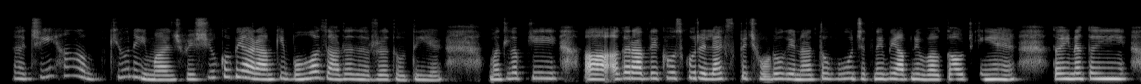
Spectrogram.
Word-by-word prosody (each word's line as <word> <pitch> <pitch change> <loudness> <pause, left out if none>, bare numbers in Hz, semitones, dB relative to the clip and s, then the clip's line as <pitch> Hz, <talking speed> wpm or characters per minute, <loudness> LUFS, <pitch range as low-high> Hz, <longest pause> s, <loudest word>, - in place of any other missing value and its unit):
अ, 265 - -5
जी 255 +6 -10
हाँ, 410 -4 -8 0.3
क्यों 340 +2 -11
नहीं, 320 -9 -3
मांसपेशियों 225 +6 -2
को 355 - -2
भी 345 - -3
आराम 245 -6 +5
की 265 - -7
बहुत 280 +6 +2
ज़्यादा 240 -2 0 0.2
ज़रूरत 220 +1 -4
होती 210 +1 -4
है। 200 +1 -5 0.5
मतलब 260 +4 -2
कि 275 -2 -5 0.3
अ, - - +4
अगर 250 +4 +6
आप 265 -1 +7
देखो 270 +1 -5
उसको 280 +1 -6
रिलैक्स 250 +1 +1
पे 275 - -3
छोड़ोगे 250 -1 -2
ना 225 0 +2
तो 260 - -1
वो 255 +2 -5
जितने 250 0 -1
भी 255 +1 -1
आपने 245 0 -1
वर्कआउट्स 235 +1 0
किए 235 0 +4
हैं, 230 +1 +1 0.4
कहीं 255 0 +3
न 260 - +4
कहीं 255 -1 +4
250 Hz, 195 wpm, -23 LUFS, 230-270 Hz, 0.5 s, आप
